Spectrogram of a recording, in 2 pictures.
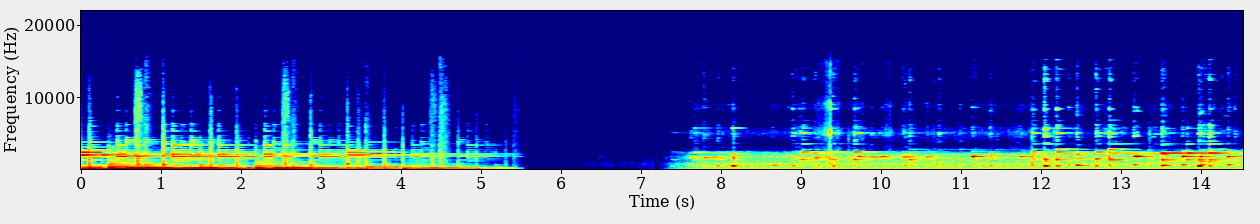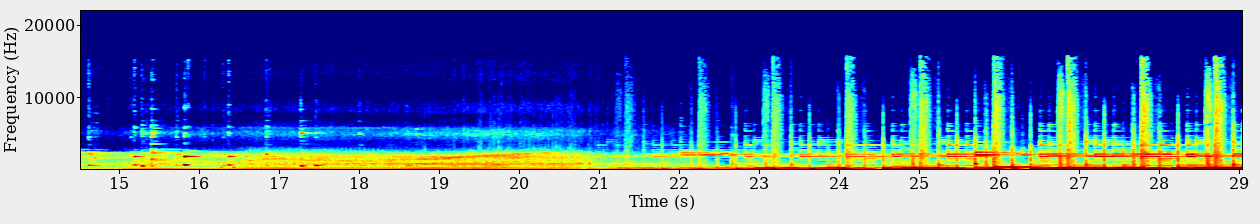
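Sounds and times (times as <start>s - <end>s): motorcycle engine: 6.6s - 29.0s
cowbells clanging: 7.3s - 23.3s.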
